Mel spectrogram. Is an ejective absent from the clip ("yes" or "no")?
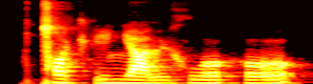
no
